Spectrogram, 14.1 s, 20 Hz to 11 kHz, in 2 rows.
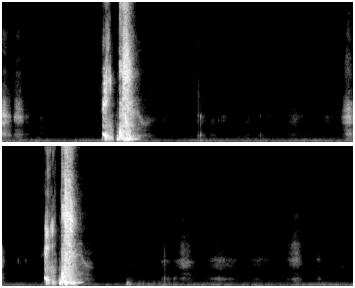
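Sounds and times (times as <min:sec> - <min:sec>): person sneezing: 0:02.0 - 0:02.9, 0:07.9 - 0:08.8.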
